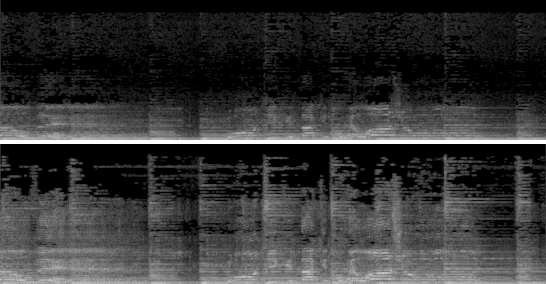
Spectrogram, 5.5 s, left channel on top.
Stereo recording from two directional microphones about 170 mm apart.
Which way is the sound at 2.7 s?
10° right (ahead or behind).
